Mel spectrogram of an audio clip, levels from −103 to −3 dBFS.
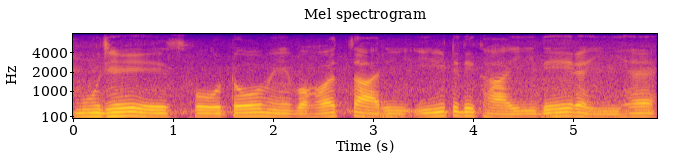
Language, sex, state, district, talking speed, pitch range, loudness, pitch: Hindi, male, Madhya Pradesh, Katni, 115 wpm, 105-125 Hz, -17 LUFS, 115 Hz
